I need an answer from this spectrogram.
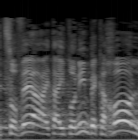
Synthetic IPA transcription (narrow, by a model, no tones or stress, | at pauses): t͡so̞veaet̪hait̪o̞nimbekaχol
